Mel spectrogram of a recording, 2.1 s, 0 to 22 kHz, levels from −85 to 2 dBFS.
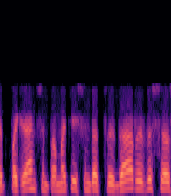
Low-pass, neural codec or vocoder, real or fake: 3.6 kHz; none; real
